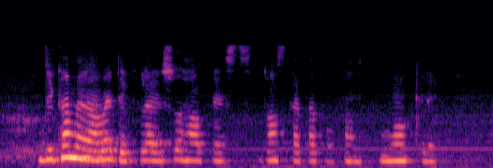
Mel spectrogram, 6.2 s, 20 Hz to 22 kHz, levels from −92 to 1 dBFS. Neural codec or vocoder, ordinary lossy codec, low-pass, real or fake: codec, 44.1 kHz, 7.8 kbps, Pupu-Codec; none; 7.2 kHz; fake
